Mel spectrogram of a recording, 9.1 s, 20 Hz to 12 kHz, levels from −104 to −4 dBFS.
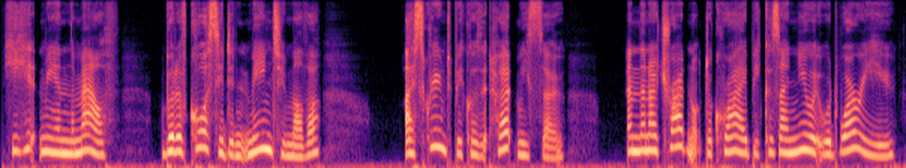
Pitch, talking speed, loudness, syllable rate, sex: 245 Hz, 230 wpm, -20 LUFS, 6.1 syllables/s, female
